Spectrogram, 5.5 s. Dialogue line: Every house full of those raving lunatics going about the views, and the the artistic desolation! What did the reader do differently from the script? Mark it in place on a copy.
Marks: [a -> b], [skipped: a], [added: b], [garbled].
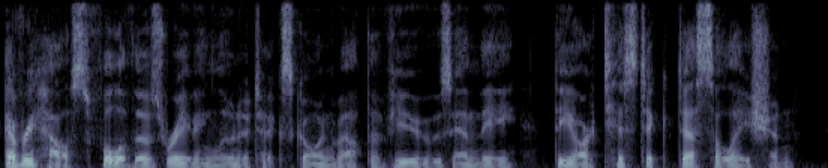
Every house full of those raving lunatics going about the views, and the the artistic desolation!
